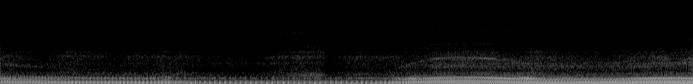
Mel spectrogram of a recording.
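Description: A BMW R1150GS boxer-twin motorcycle on a test ride idles with a steady throb, then the revs rise and fall as it pulls away, the engine loud and close with no talking.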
